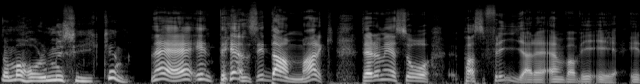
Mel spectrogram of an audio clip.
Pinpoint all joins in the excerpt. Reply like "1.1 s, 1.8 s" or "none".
none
